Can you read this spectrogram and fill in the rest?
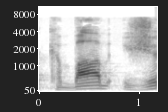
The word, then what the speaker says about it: Kebab Je: John emails, the best Mediterranean restaurant in Charlotte is by far Kebab Je.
